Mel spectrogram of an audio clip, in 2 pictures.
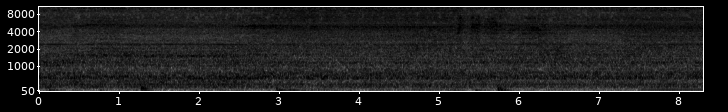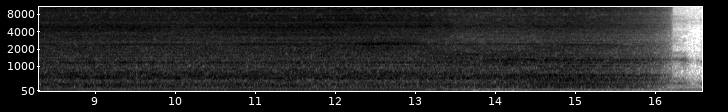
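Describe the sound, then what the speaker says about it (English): A hot air plastic welder blows steadily while welding polypropylene clips inside a DIY bio chamber, a loud continuous rushing hiss with a faint low hum beneath, close up, before it cuts off at the end. "I've got them clips welded in at the bottom that's going to hold the air pipe in place"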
